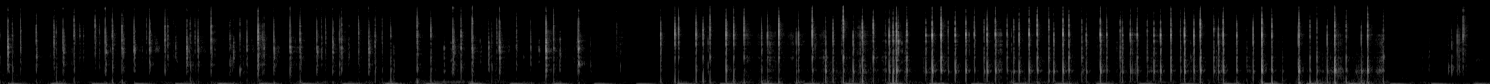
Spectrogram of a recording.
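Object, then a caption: Plastic game controller. Long nails tap rapidly across the shell and buttons of a pink hollow plastic game controller. The result is a dense stream of dry, bright clicks and clatters with almost no low end, pausing briefly around four, six and fourteen seconds. Each tap dies away at once.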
